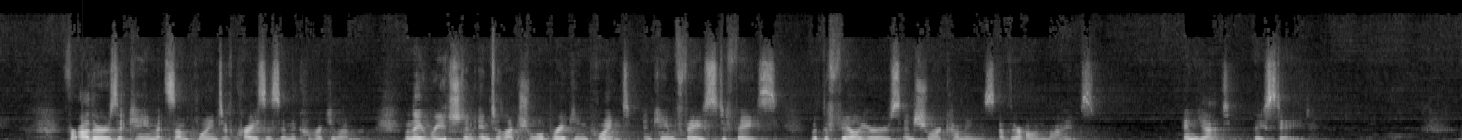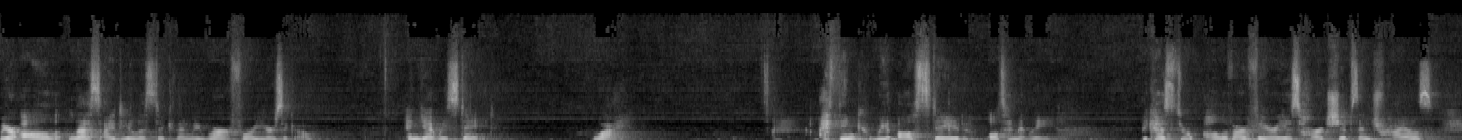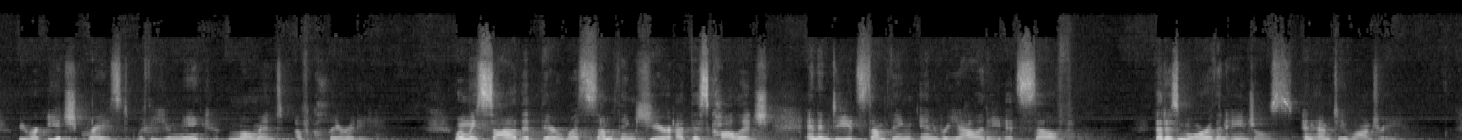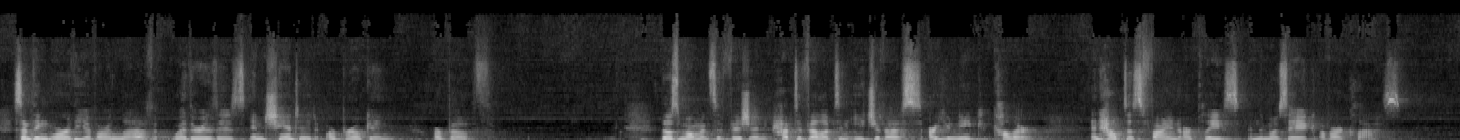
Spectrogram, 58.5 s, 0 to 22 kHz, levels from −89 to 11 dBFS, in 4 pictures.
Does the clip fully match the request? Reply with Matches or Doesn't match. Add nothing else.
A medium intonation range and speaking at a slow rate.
Doesn't match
